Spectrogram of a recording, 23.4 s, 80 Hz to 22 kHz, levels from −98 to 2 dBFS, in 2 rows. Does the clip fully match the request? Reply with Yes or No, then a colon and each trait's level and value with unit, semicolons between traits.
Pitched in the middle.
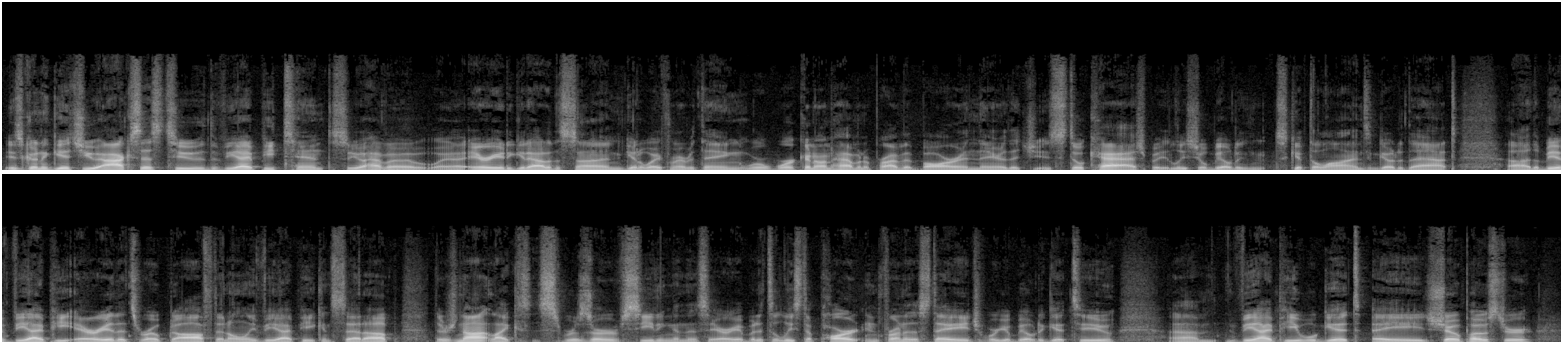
No: very low, 95 Hz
